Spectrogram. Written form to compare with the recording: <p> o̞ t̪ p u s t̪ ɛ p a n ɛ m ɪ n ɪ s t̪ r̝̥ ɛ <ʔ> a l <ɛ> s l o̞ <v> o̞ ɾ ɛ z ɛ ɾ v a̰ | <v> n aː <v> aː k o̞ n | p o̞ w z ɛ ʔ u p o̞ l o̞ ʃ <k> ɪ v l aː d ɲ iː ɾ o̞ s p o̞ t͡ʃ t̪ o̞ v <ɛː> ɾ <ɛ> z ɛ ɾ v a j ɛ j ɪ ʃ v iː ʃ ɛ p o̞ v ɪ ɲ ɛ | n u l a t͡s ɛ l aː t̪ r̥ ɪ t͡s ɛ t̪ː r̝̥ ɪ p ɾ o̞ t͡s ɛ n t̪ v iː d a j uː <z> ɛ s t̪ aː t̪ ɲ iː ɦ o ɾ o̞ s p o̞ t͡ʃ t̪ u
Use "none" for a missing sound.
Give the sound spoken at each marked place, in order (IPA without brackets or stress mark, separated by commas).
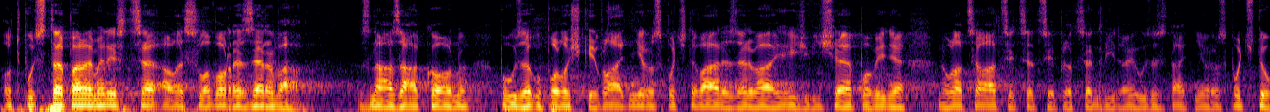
ʔ, ʔ, ɛ, v, z, z, k, aː, ɛ, z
